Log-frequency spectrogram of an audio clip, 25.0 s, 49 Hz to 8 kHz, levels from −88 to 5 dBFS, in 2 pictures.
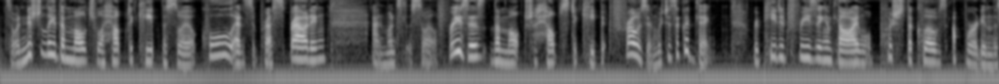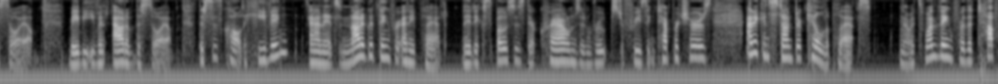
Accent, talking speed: American, 205 wpm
